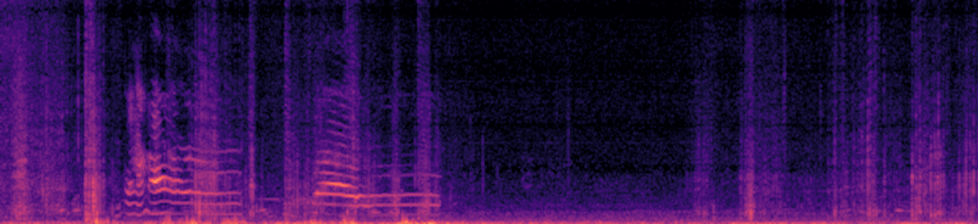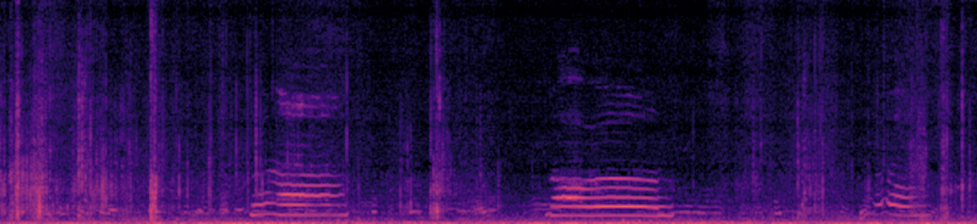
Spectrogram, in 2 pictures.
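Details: Affectionate boss community cat Donchan, a large black cat in Japan, meows repeatedly while being petted: two clustered meows early, then three longer, level meows later, with brief human voice and rustling in the background.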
